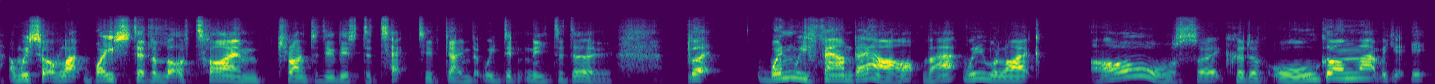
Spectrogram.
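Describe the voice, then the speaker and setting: Guy on a podcast panel, voice a bit on the high side, casually explaining stuff. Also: a bit bright, highs cut off. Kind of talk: casual chat about gaming.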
